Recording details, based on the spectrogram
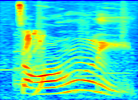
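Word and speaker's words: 总理: Oke, bahasa Mandarin dari Perdana Menteri adalah Congli.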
